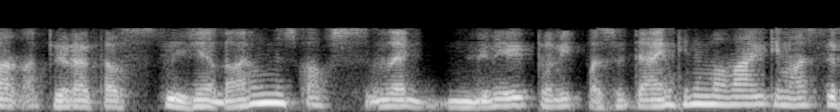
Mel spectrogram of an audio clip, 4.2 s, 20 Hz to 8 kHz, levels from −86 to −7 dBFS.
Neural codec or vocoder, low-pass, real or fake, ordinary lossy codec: codec, 16 kHz, 0.5 kbps, FreqCodec, larger model; 7.2 kHz; fake; AAC, 16 kbps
